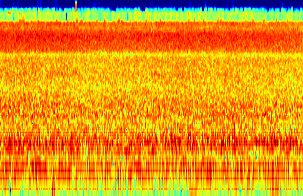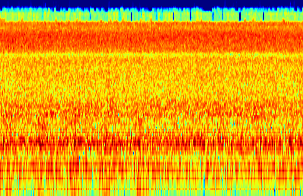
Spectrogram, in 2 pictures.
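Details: A honey bee swarm entering a new hive: countless bees drone together in a thick, continuous low hum that never breaks, with bees passing close now and then and briefly swelling the sound.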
